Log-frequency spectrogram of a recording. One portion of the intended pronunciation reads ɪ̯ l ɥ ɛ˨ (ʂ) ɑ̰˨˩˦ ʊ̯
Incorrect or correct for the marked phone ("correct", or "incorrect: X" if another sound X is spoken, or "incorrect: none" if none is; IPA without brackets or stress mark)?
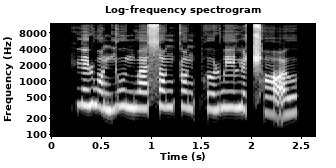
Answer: incorrect: ʈ͡ʂʰ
